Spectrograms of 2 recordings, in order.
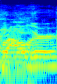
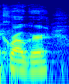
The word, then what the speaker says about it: Kroger: and the grocery stores in Georgia are not Kroger. I mean, and they're Publix. It's called Kroger. Kroger. No, in Georgia they say Kroger. Okay, I'm from Georgia. We say Kroger. We say Kroger.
